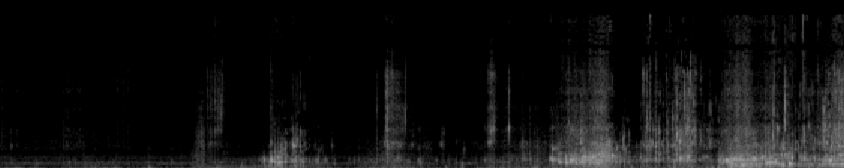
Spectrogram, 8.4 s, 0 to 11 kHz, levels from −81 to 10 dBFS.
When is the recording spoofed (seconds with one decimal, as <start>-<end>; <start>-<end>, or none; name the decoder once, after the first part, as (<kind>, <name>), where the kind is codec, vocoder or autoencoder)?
0.0-2.2 (autoencoder, DAC-VAE); 3.3-6.1; 7.2-7.7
